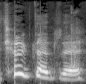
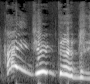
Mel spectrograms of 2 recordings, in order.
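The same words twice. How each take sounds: First: Said in the usual way. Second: Slow, high, adoring coo. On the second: Real, not acted. Adoring the baby.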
